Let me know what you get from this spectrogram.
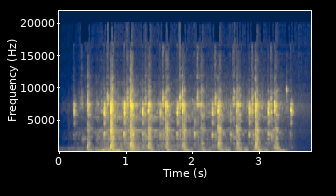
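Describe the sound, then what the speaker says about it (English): A sewing machine stitches a fabric coffee cup cozy, a rapid, even mechanical chatter of needle strokes running for a few seconds before stopping, close and clear. "Flip it back down, and sew again."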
